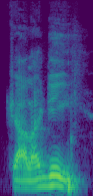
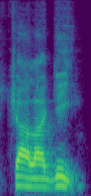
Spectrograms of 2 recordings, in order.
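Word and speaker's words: Tsalagi: So I'll leave you with these words in Chalagi. And see, the white man couldn't even pronounce it. Call us Cherokees. It's Chalagi.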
